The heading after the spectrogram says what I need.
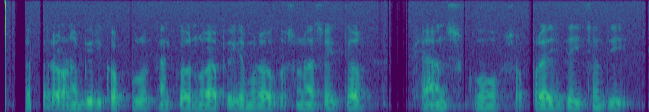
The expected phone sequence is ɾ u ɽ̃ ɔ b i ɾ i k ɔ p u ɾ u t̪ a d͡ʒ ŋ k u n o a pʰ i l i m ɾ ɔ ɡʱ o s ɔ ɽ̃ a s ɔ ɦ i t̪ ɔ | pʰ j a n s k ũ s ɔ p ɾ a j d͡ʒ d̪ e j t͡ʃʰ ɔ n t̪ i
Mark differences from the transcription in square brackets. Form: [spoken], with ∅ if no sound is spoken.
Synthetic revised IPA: ɾ [ɔ] ɽ̃ ɔ b i ɾ i k ɔ p u ɾ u t̪ a [∅] ŋ k [ɔ] n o a pʰ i l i m ɾ ɔ ɡʱ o s ɔ ɽ̃ a s ɔ ɦ i t̪ ɔ | pʰ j a n s k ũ s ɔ p ɾ a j d͡ʒ d̪ e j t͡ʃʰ ɔ n t̪ i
